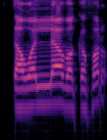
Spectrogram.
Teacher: വാവ് ചുണ്ട് വൃത്താകൃതിയിൽ വെച്ചുകൊണ്ട് ഉച്ചരിക്കണം അല്ലാതെ മേലെ മുൻപല്ലിന്റെ താഴെഭാഗം താഴെ ചുണ്ടിന്റെ പള്ളിയിൽ വെച്ചിട്ട് ഫാന്റെ ഉച്ചാരണ സ്ഥാനത്തുനിന്ന്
